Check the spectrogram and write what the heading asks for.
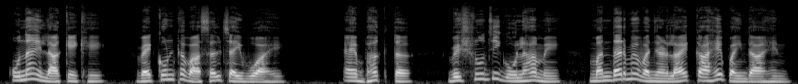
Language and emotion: Sindhi, neutral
